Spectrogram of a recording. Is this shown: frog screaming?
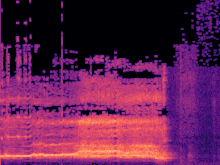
yes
